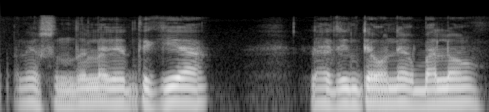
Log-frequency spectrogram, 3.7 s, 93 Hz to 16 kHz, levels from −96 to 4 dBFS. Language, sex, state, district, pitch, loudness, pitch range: Bengali, male, Assam, Hailakandi, 140 Hz, -15 LUFS, 130-145 Hz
